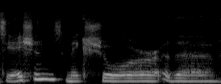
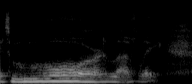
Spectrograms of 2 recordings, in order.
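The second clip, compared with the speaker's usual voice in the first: MORE stressed, hit hard and slowed down. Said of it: "It's not just lovely".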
